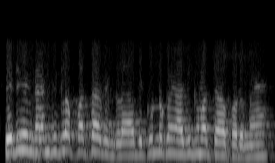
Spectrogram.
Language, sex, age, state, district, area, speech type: Tamil, male, 45-60, Tamil Nadu, Dharmapuri, rural, conversation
